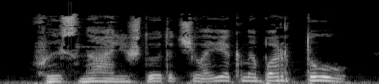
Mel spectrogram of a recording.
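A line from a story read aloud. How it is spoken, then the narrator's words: Breathless exhale. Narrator (Russian): выдохнул Бартоломью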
